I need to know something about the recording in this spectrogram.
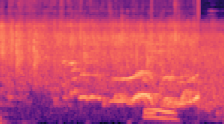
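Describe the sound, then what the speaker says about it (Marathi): Heavy monsoon rain pours onto a porch in a steady, close hiss of drops, while people talk over it. "मुसळधार पाऊस आहे का नाही"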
